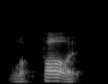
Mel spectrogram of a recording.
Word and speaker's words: La Follette: It's La Follette. Rhymes with wallet. – La Follette.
